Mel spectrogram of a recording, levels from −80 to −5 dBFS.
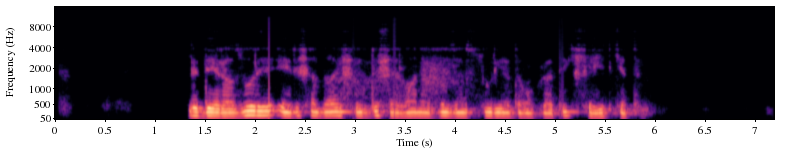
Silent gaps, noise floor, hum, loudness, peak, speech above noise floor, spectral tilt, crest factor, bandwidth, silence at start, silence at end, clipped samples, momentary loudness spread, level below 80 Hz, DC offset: none; -82 dBFS; none; -22 LUFS; -4 dBFS; 61 dB; -9.5 dB/octave; 20 dB; 4.6 kHz; 1.35 s; 1.25 s; under 0.1%; 11 LU; -60 dBFS; under 0.1%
